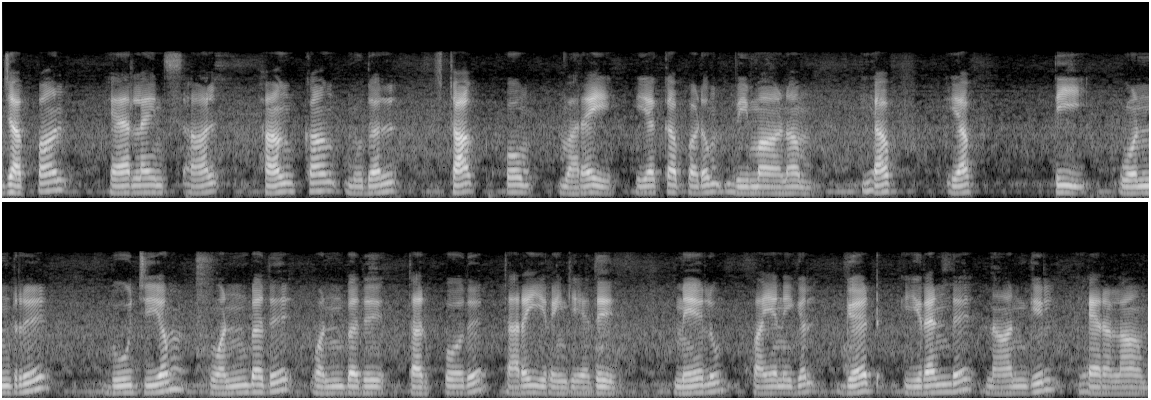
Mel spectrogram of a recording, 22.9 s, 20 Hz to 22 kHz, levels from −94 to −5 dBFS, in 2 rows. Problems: constant background noise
